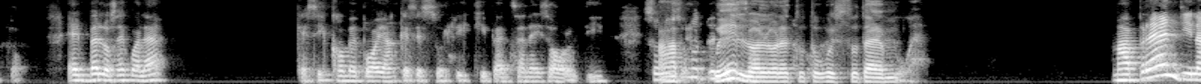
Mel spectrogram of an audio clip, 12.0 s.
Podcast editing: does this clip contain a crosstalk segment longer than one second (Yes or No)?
Yes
